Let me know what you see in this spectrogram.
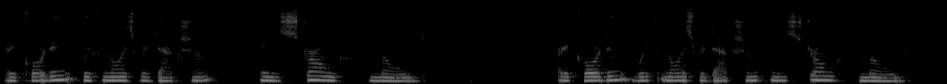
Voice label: Noise Reduction Strong Mode, wireless lavalier microphone; maono ai wave t5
